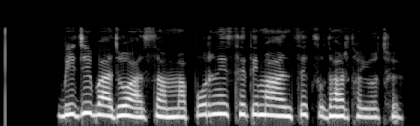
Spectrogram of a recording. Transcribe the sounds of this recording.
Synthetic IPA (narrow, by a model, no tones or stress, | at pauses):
bid͡ʒibad͡ʒuasamːãpuɾnist̪ʰit̪imãːnsɪksʊd̪ʱaɾt̪ʰəjot͡ʃʰe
